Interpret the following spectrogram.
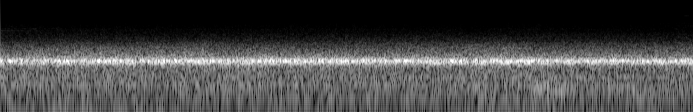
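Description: Slow ambient drone music: a steady, noisy drone strongest in the low middle range, with no beat.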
